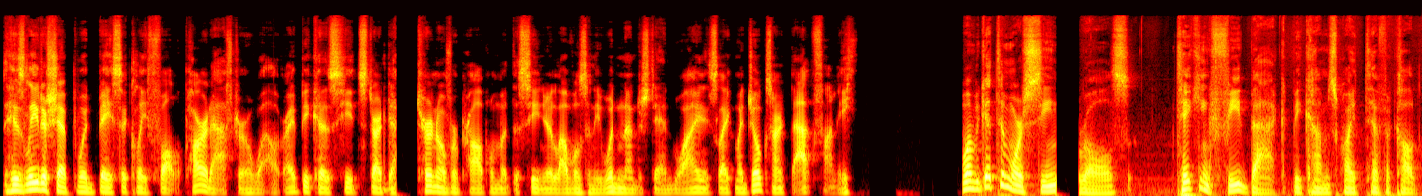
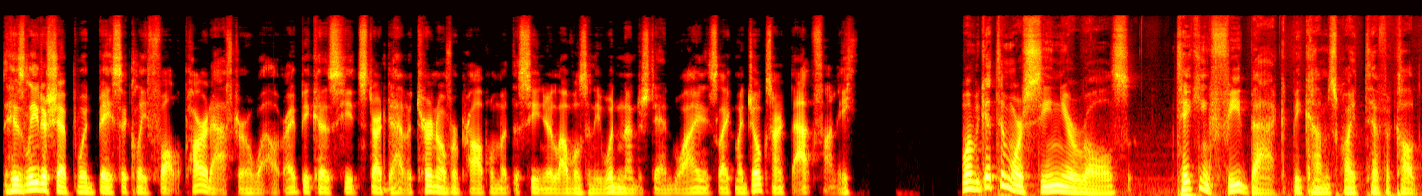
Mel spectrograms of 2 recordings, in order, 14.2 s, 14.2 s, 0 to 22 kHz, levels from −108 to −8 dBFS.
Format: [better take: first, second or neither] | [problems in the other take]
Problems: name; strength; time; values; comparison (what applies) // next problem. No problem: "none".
second | audio cutting out; at 4 s and at 11 s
